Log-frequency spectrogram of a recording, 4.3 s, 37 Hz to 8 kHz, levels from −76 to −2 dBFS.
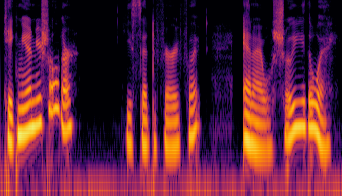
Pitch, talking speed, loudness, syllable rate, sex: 200 Hz, 225 wpm, -18 LUFS, 5.9 syllables/s, female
